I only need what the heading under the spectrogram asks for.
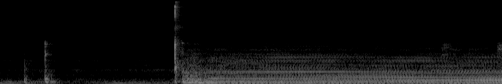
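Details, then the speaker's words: Jayco trailer fresh drinking water pump after noise fix, recorded at the sink: click as pump switches on, then low, steady, even hum without knocking or rattle, mid-50s dB versus mid-20s ambient; normal quiet pump run. "the Ambient sound level is in the mid 20s sound of my voice goes up into the 60 range here's the sound of the pump that puts it up into the middle 50s"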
